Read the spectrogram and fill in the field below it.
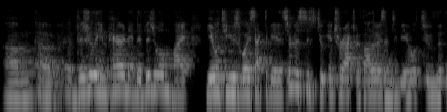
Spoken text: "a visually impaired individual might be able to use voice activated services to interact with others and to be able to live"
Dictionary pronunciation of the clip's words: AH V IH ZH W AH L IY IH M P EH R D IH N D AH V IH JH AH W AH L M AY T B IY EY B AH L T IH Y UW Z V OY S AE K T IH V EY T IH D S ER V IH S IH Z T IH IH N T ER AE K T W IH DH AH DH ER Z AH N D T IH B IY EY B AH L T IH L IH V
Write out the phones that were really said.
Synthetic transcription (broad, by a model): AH V IH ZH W L IY IH M P EH R D IH N D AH V IH JH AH W L M AY T B IY EY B L T IH Y UW Z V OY S AE K T IH V EY T IH D S ER V IH S IH Z T IH IH N T ER AE K T W IH DH AH DH ER Z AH N T IH B IY EY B L T IH L IH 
